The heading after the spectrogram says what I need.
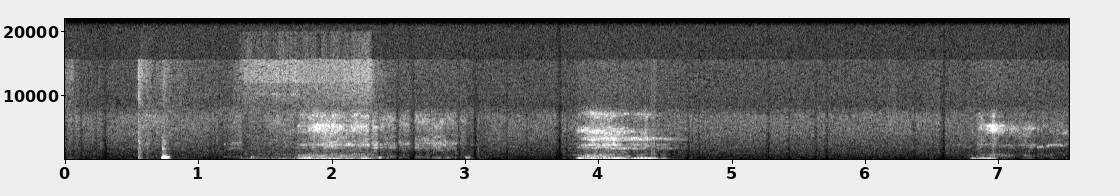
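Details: Repeated low, rough rumbling breath sounds every few seconds from a person who fell asleep; snoring during sleep.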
